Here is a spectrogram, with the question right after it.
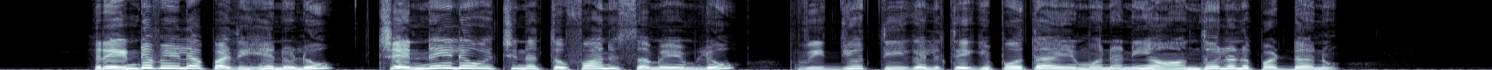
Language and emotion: Telugu, fearful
